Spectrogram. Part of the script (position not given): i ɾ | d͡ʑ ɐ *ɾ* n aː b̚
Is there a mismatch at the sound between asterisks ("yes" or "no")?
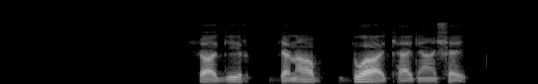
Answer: yes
